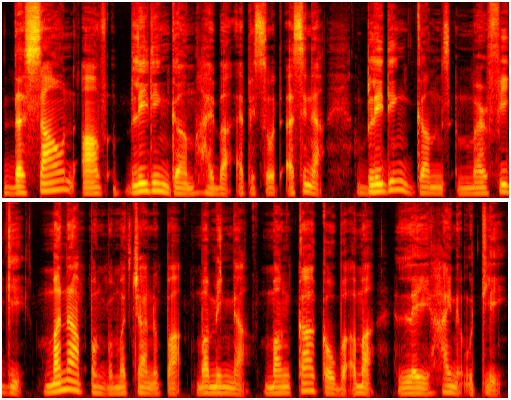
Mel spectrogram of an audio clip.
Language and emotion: Manipuri, neutral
